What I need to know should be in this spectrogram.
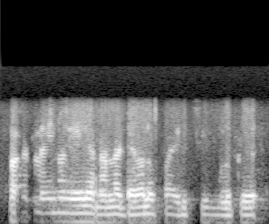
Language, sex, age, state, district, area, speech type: Tamil, male, 18-30, Tamil Nadu, Vellore, rural, conversation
